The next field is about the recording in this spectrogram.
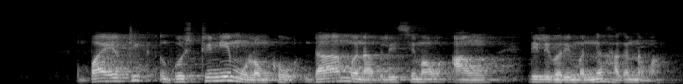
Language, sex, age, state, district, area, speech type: Bodo, male, 45-60, Assam, Kokrajhar, rural, read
